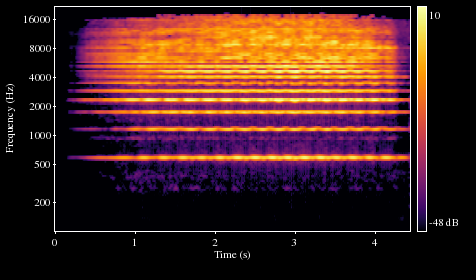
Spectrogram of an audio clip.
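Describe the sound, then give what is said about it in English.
Sustained D note played with vibrato, a rich, bright tone with many overtones and a gentle, even waver in pitch, fading in softly and holding steady before it stops. “So I'm going to take a D note, and I'm going to do some different vibrato styles and widths and speeds and all of that. So vibrato could sound like this.”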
